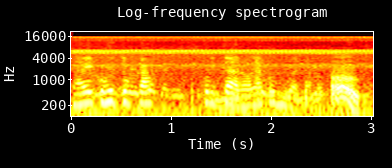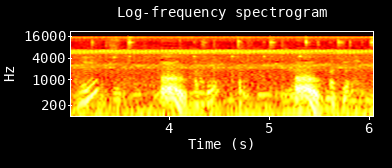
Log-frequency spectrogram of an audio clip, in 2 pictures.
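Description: Crickets chirping steadily in the night background. Human voices are heard over them, with three loud vocal swoops falling in pitch, roughly one every second and a half.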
